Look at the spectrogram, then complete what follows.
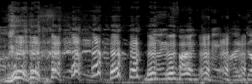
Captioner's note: laughing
